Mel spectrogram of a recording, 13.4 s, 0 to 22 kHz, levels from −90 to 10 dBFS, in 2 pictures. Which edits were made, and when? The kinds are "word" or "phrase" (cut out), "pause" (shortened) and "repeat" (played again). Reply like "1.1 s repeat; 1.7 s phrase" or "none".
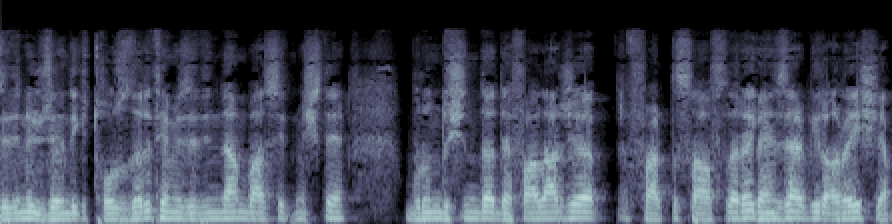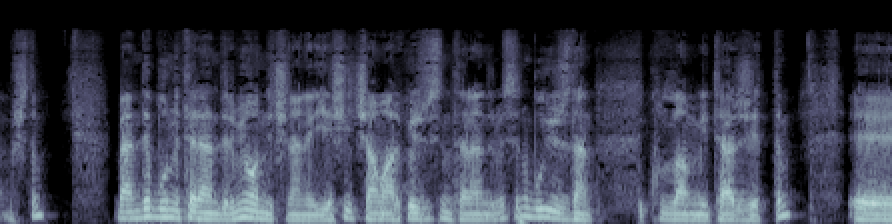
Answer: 5.7 s phrase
